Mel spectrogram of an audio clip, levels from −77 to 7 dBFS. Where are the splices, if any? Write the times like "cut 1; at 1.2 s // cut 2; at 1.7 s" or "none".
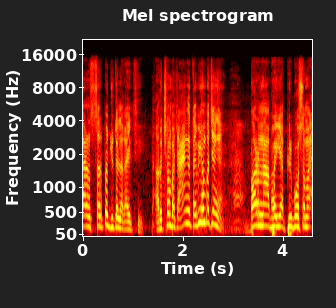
cut 1; at 1.4 s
